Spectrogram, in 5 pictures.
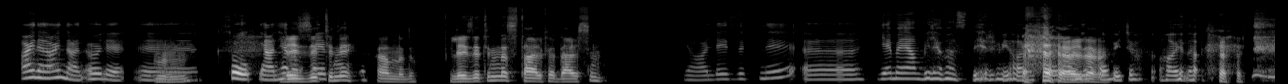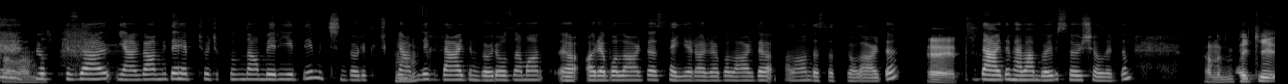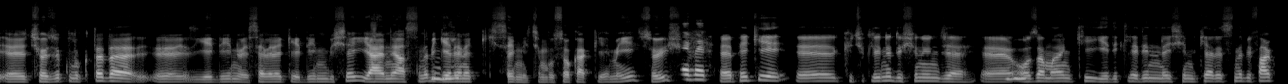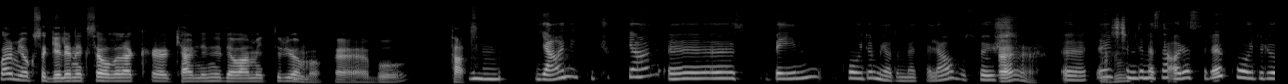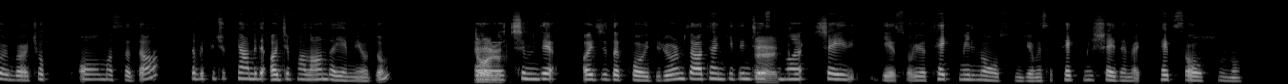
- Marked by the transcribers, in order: tapping; other background noise; laughing while speaking: "yemeyen bilemez derim, yani. Şu an anlatamayacağım. Aynen"; laugh; laughing while speaking: "Öyle mi? Tamamdır"; chuckle; other noise
- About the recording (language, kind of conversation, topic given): Turkish, podcast, Sokak yemekleri senin için ne ifade ediyor ve en çok hangi tatları seviyorsun?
